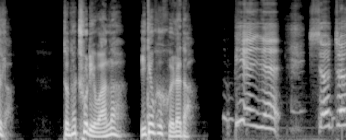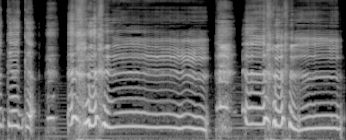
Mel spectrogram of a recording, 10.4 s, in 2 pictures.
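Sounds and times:
speech: 0.0s - 0.2s, 1.0s - 3.0s, 4.8s - 7.6s, 8.4s - 10.3s
young child crying and sobbing: 3.4s - 10.3s.

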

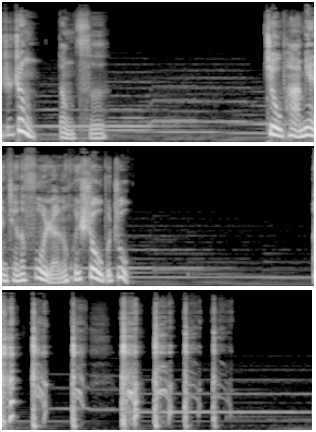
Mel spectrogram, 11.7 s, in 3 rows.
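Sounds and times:
speech: 0.0s - 1.4s, 3.3s - 5.6s
child lying in bed coughing: 7.8s - 10.7s.

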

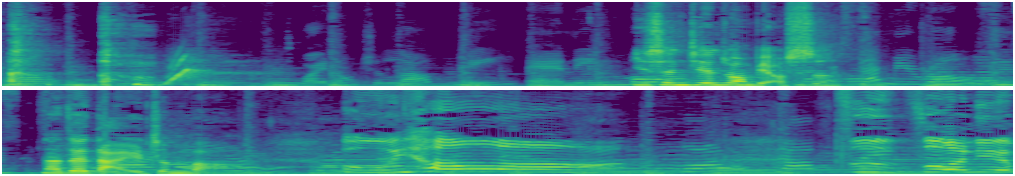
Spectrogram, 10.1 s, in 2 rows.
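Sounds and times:
person coughing deliberately: 0.0s - 0.8s
speech: 3.2s - 4.3s, 5.3s - 6.3s, 7.0s - 7.7s.

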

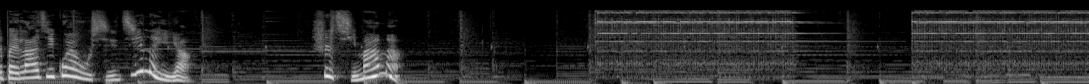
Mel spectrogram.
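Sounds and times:
speech: 0.0s - 2.0s, 3.2s - 4.1s
electronic phone ringing: 5.8s - 10.8s.

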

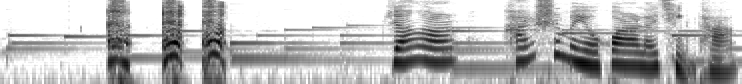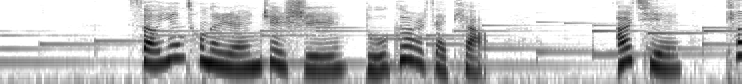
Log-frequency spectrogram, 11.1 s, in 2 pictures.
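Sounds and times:
deliberate coughing: 0.8s - 1.8s
speech: 2.9s - 5.6s, 6.6s - 9.3s, 10.2s - 11.1s.

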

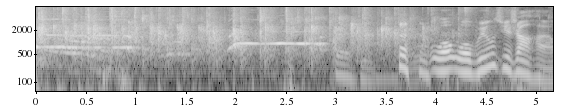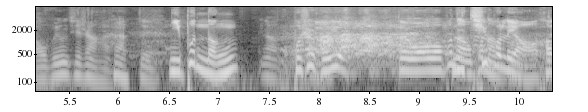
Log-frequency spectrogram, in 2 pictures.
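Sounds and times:
dense applause from a small crowd: 0.0s - 4.6s
laughter: 3.0s - 4.4s, 7.5s - 10.3s
speech: 3.6s - 10.3s.

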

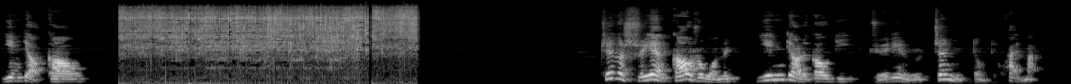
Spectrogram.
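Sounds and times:
speech: 0.0s - 0.9s, 6.0s - 10.5s
spinning bicycle wheel ratcheting: 1.2s - 4.2s.

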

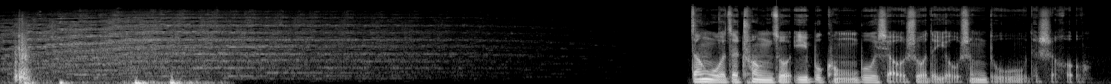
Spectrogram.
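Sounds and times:
heartbeat sound effect: 0.2s - 2.3s
speech: 6.9s - 11.0s.

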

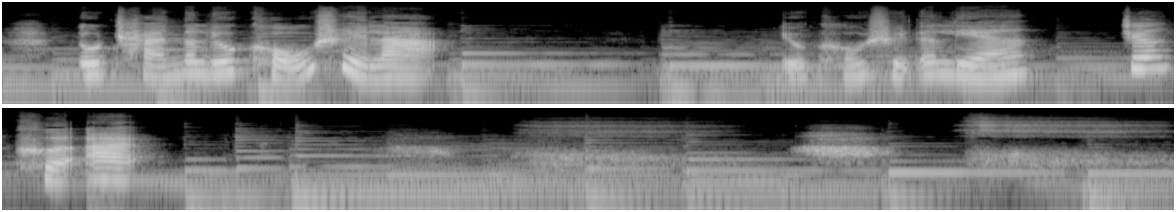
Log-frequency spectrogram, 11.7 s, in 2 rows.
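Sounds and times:
speech: 0.3s - 2.3s, 3.9s - 6.6s
child snoring while asleep: 8.5s - 11.7s.

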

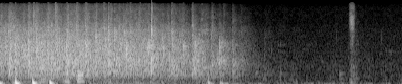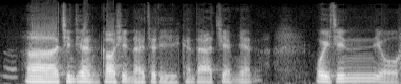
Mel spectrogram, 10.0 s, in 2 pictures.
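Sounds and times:
audience applause: 0.0s - 3.2s
speech: 1.0s - 1.3s, 5.3s - 8.4s, 9.0s - 10.0s.

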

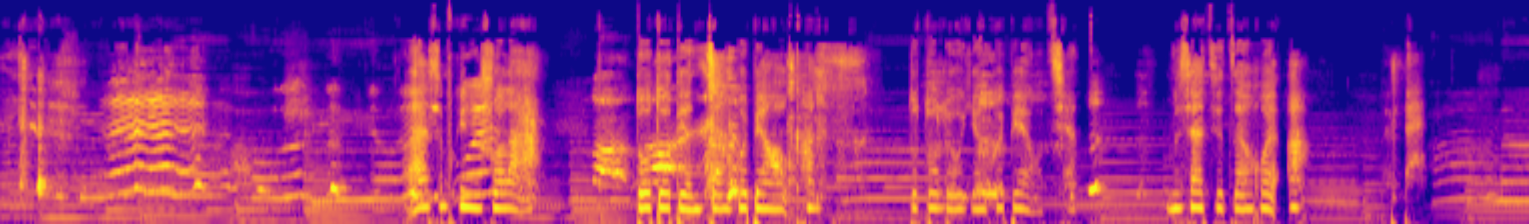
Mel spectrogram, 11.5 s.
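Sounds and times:
baby crying: 0.0s - 6.5s
speech: 0.4s - 0.9s, 2.3s - 9.8s.

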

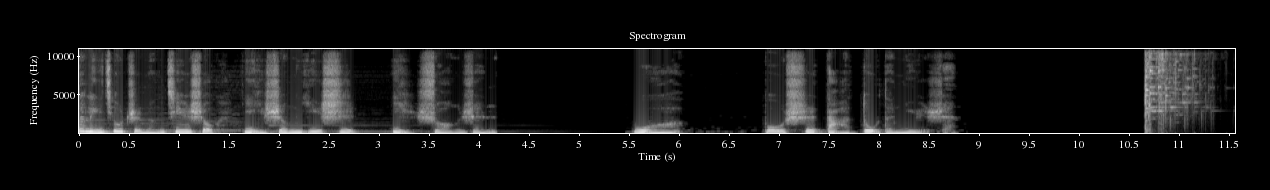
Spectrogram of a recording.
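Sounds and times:
speech: 0.0s - 4.3s, 5.5s - 6.1s, 6.8s - 8.8s
porcelain bottle shattering on floor: 10.6s - 11.5s.

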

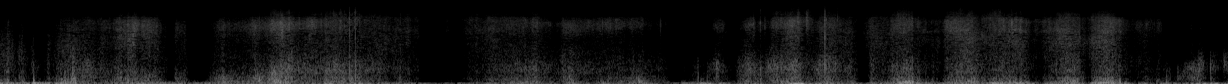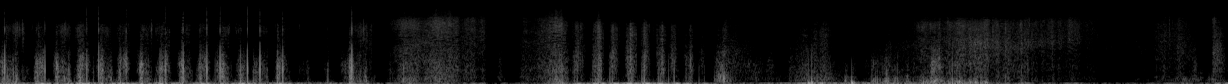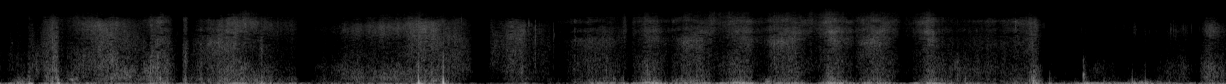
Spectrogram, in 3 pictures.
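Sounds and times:
gloves rubbing and crinkling: 0.0s - 36.8s.

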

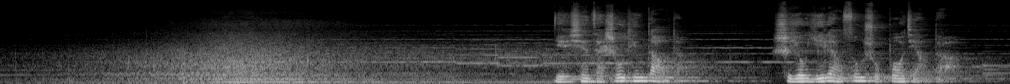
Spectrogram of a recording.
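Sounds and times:
car driving past: 0.0s - 5.6s
speech: 5.5s - 7.0s, 7.8s - 9.6s.

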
